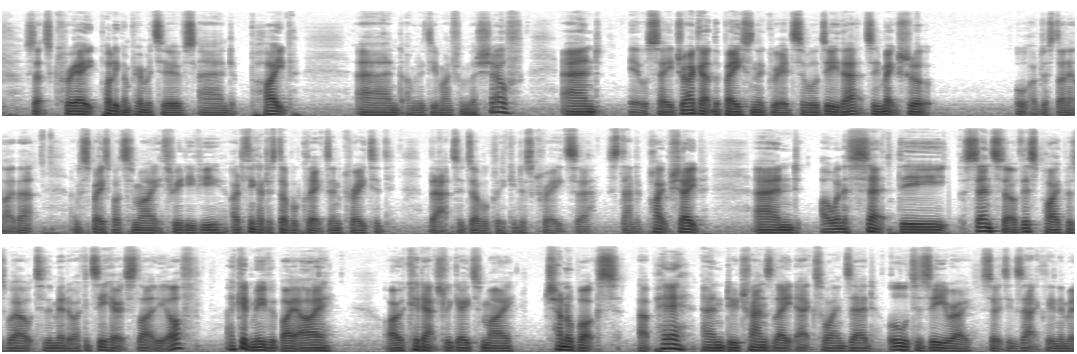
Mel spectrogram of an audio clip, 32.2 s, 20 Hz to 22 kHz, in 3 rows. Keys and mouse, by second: 0.7 click, 4.8 click, 8.3 click, 11.1 space, 12.6 alt+click, 13.7 alt+click, 17.3 alt+click, 19.6 space, 24.8 click, 28.4 click, 29.9 KP_0, 30.2 click, 30.4 KP_0, 30.6 click.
